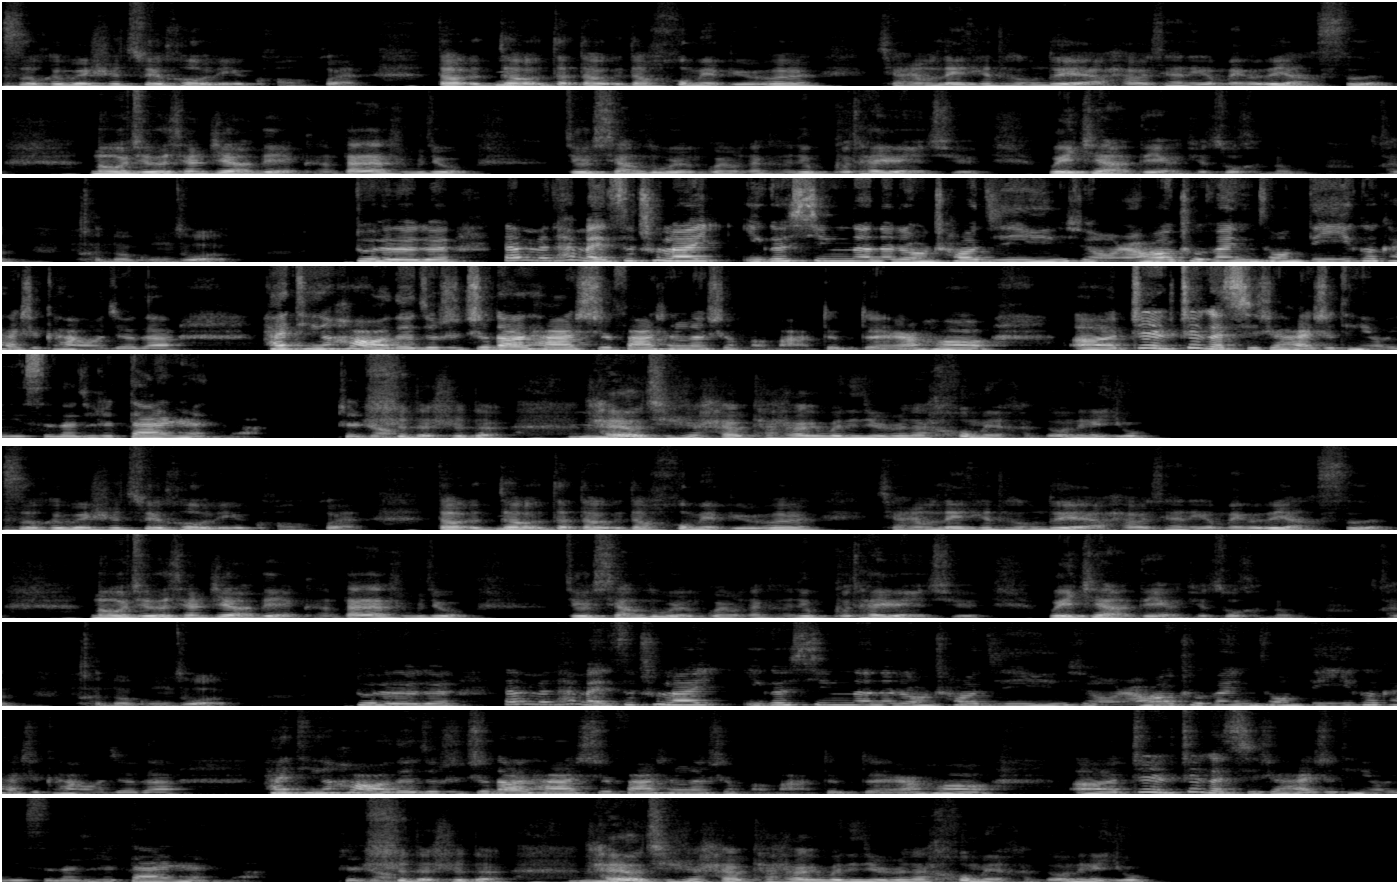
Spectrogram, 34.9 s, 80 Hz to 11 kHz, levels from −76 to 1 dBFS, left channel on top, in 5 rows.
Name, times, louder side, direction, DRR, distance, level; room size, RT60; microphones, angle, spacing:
voice 1, 0.0-9.5 9.8-13.5 13.9-14.0 14.3-15.1 29.7-33.6, equal, 5° left, 0.6 m, -27 dB
voice 2, 15.7-29.2 29.6-29.9 30.3-30.4 30.7-31.0, left 6 dB, 80° left, 0.4 m, -27 dB
7.0 x 2.6 x 2.6 m
head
